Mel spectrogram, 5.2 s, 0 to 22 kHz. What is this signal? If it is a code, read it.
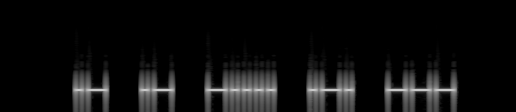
Morse code, heard as a keyed tone, about 20 wpm, spaced as for 14 wpm, 700 Hz. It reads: AA6RO
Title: 154 Lesson 25g - Letter p - Call Signs 20wpm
